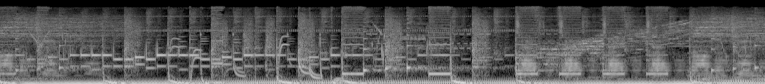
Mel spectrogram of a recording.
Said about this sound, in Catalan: Comença el Kahoot de Joan Arenyes. Doncs ja comença a sonar de fons la musiqueta Kahoot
